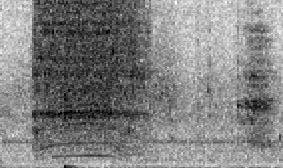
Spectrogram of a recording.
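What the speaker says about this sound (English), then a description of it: "why they're wasting so much time drilling there" A drilling machine in the post-apocalyptic role-playing game Underrail grinds on with a thin, steady mechanical whine and a brief clunk near the start, fairly quiet and continuous, with no voices.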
